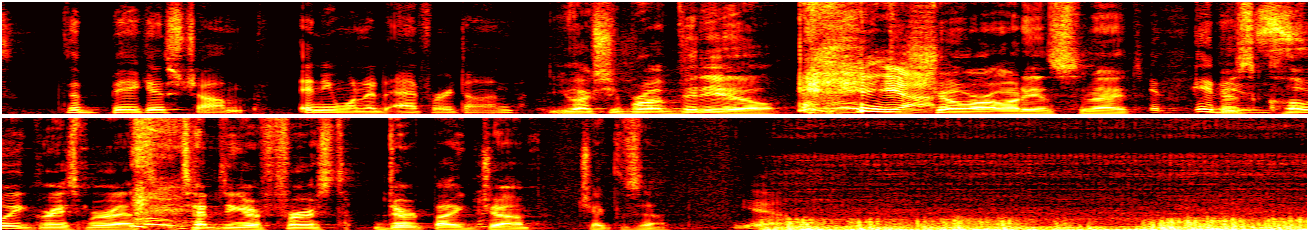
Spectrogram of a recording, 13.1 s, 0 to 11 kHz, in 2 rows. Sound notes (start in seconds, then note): 10.4 engine revving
